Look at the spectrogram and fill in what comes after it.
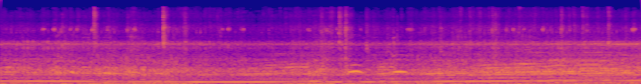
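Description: Rally car engine heard from inside the cabin at stage speed, running hard with steady road and tyre noise. Its pitch sags a little about two seconds in, then climbs again as the car accelerates, with a few short knocks along the way.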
